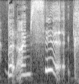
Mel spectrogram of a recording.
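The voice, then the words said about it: Pathetic, whiny sick voice. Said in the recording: “in your most pathetic voice.”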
